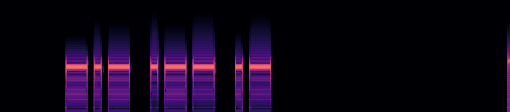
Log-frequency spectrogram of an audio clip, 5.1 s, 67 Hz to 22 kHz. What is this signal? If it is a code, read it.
Morse code, heard as a keyed tone, about 17 wpm, 700 Hz. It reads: KWA
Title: USA Call Sign Postfixes - 3 Letters 17wpm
